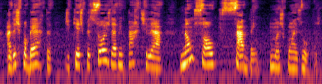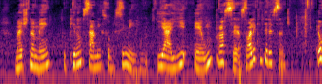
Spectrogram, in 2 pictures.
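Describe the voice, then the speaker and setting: Animated woman, casual chat. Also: medium pitch, a little hiss or hum. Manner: animated, acts out quoted dialogue. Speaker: book club participant.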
